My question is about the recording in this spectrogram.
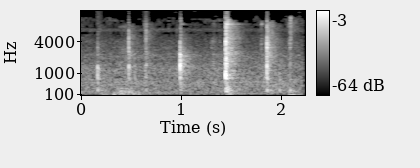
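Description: Round metal multi-pin probe connector clicking against the panel socket as it is turned to line up its keyway: a series of sharp clicks, the loudest about a second and a second and a half in.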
